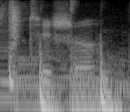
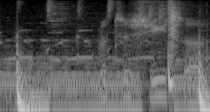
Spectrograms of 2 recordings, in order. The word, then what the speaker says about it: Matsushita: We're closing in on Matishwa. Matishita. That's his name. I've been saying his name wrong the whole time. Matishita. That's how you say his name.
